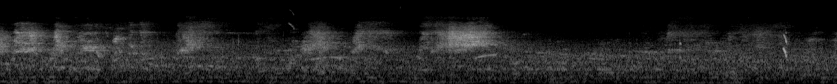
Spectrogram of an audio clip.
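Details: Baby macaque abandoned by its mother, lying on the ground and crying; harsh, raspy squealing cries in bursts about a second long, repeated several times, louder at the start and again near the middle, then fading to quieter background.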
